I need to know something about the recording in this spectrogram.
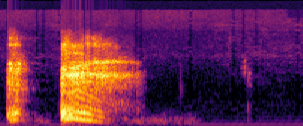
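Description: A man sneezing once: a short catch at the start, then a loud burst about half a second in, with the voice falling in pitch.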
